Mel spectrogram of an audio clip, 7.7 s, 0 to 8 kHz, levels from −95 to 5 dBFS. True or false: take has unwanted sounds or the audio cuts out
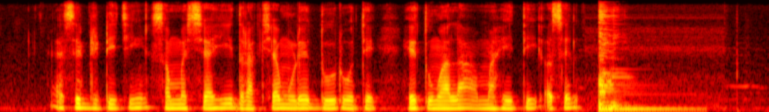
true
